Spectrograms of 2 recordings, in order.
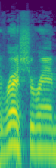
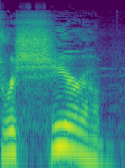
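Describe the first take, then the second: First: The second syllable does not sound like 'sheer'. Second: The second syllable sounds like 'sheer'. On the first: The speaker calls it wrong. "If you say Reshiram, you're a stinky pinky" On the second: The speaker calls it right. "Sheer, like sheer gossamer silk"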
